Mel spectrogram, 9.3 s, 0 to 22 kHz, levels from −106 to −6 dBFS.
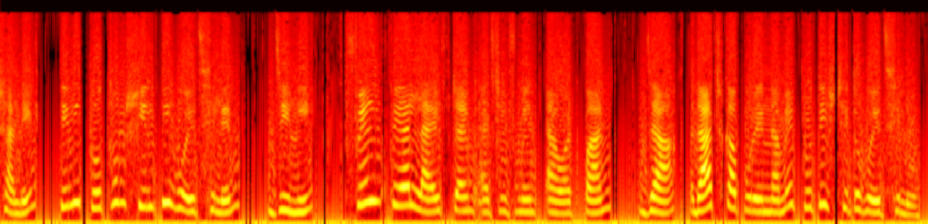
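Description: From start to finish the speech carries a coarse, grainy distortion that rises and falls with the signal, which points to low bit depth without dither, likely a reduction to around 5 bits with plain truncation. Because the rounding error tracks the waveform instead of forming a steady hiss, softer syllables and decaying tails turn gritty and sputter between steps, and the quietest moments collapse to silence. The error sits only about 10 dB below the speech.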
